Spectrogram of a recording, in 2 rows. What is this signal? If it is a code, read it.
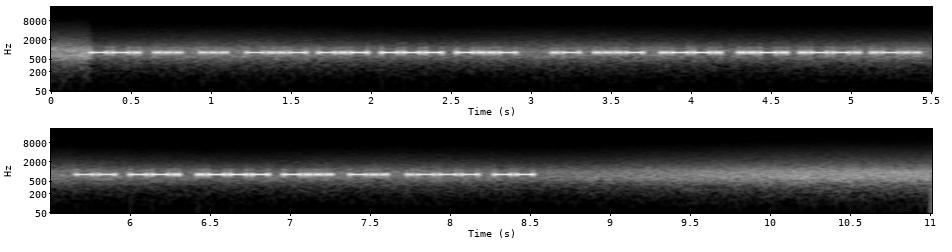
Morse code, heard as a keyed tone, hand-sent with a paddle, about 37 wpm, 800 Hz, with radio static. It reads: GSSXKOX AVPFPL MGJBDJM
